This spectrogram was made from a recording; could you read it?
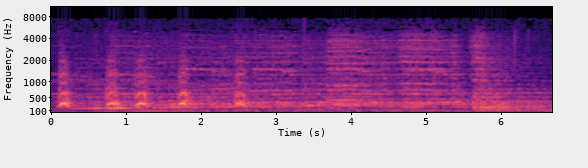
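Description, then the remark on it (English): A pack of sled dogs barks in a quick run of five or six sharp yaps as the team is roused, then breaks into sustained excited whining and whimpering, moderately loud, with no voices. “Get the dogs up, King.”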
